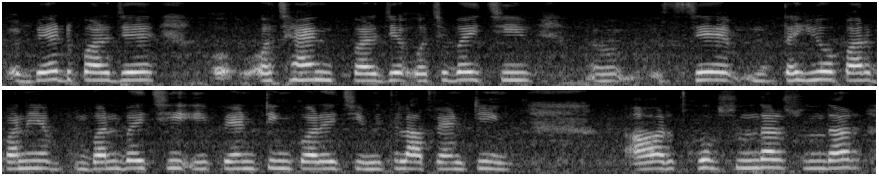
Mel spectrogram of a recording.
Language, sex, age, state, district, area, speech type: Maithili, female, 30-45, Bihar, Madhubani, rural, spontaneous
